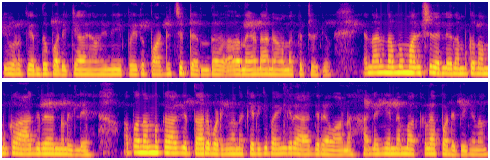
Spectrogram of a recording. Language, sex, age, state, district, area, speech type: Malayalam, female, 45-60, Kerala, Kottayam, rural, spontaneous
